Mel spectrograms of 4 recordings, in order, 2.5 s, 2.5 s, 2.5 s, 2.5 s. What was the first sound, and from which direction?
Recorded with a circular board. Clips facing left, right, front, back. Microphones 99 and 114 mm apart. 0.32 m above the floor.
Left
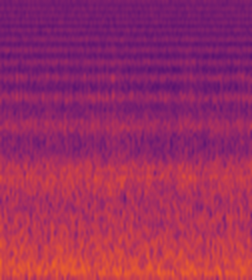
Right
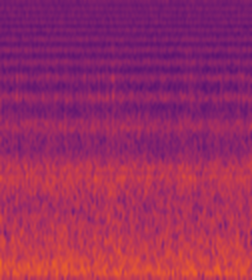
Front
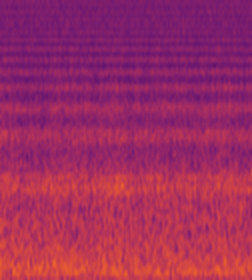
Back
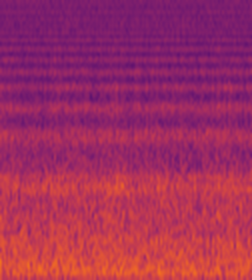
Only background noise.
